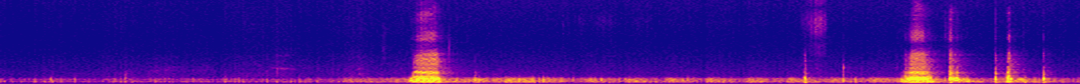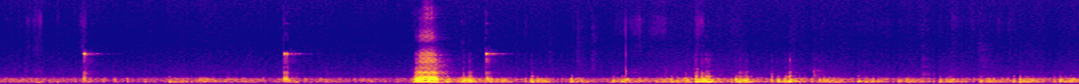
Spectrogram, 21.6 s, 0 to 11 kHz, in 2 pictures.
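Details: Steady whooshing Doppler sound with a fast, faint pulsing fetal heartbeat at 26 weeks 5 days of pregnancy, broken by a few loud scrapes.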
